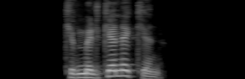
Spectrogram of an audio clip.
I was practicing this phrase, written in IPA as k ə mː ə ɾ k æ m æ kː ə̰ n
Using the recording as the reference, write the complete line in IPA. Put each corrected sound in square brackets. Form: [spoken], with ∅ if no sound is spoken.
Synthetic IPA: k ə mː ə [l] k æ [n] æ kː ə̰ n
